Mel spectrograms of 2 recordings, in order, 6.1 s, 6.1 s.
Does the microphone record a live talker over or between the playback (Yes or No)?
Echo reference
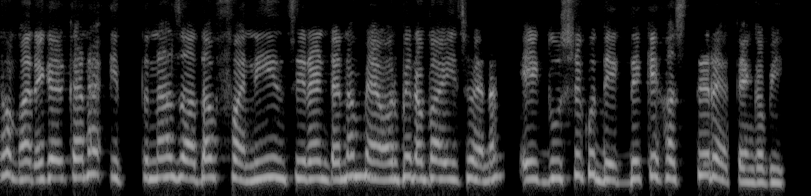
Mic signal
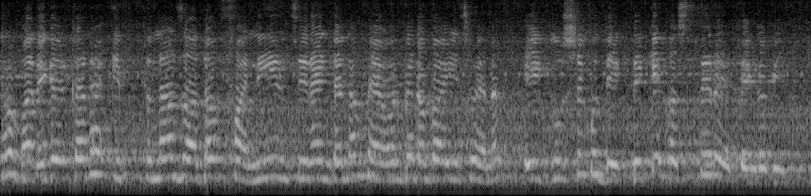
No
